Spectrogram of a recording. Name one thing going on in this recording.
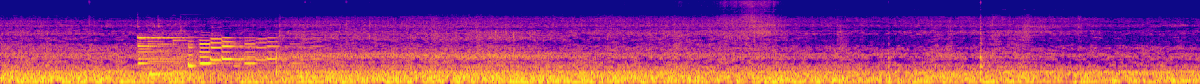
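Tyres roll on a paved road with a low rumble.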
